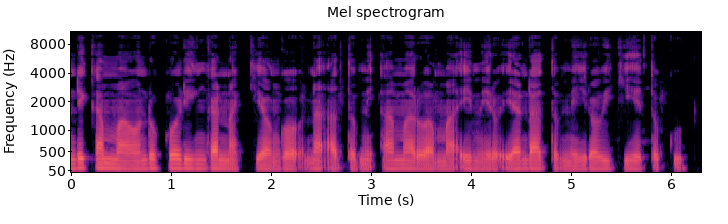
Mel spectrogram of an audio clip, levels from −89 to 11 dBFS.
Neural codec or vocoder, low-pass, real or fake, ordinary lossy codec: none; 9.9 kHz; real; none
